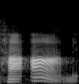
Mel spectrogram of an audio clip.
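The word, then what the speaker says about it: הָעָם: Switch and make that qamets there in that accented syllable. Its regular form, you don't see it there. You don't see it in the har, you don't see it in eretz. But it shows up when you put the article on. Am becomes ha'am.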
